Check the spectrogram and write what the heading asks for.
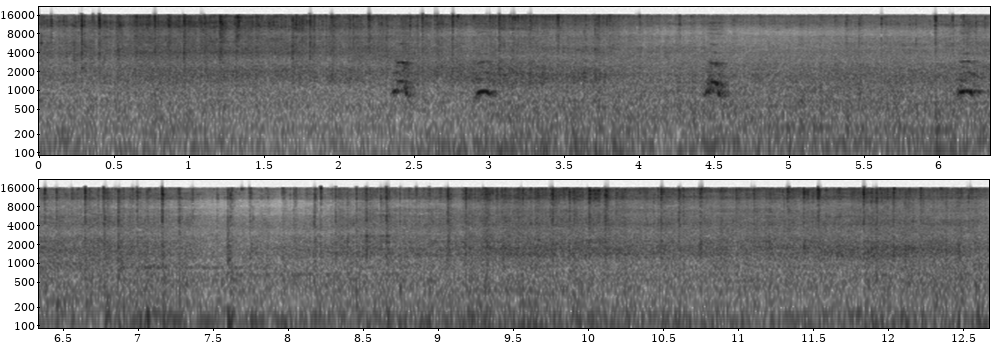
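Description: Model train running on its track: a steady rattling rumble of the wheels and motor that grows louder near the end as the cars pass close by. Several short chirps come through in the first half.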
